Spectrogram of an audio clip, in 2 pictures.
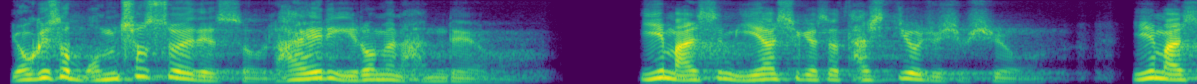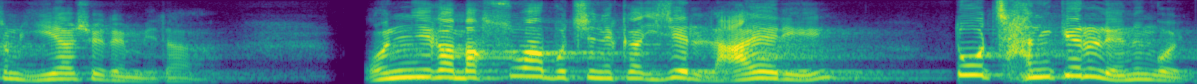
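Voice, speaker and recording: A male pastor giving an animated, storytelling sermon and cueing the congregation to read aloud together. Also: sits high, normal speed, long pauses. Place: large church sanctuary. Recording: reverberant church hall.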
